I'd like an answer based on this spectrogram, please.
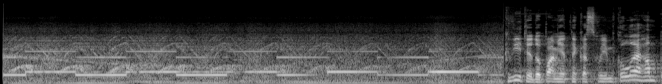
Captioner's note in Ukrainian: Звук сирен пожежних машин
